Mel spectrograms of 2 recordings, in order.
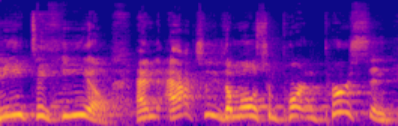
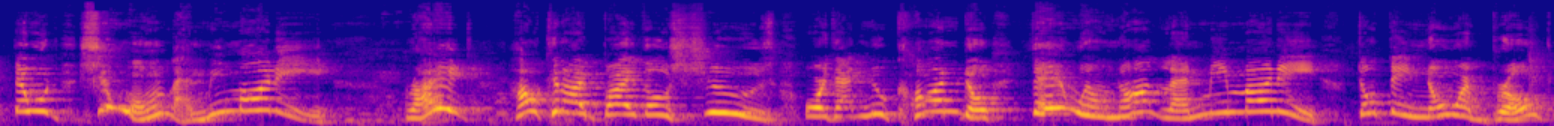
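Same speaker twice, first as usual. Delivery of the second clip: higher, whining, mocking the complainer; mock whiny complaint; 7 semitones higher than usual. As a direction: whine like a broke adult child. Mocking whiny complainers about mom.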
